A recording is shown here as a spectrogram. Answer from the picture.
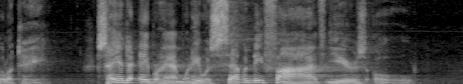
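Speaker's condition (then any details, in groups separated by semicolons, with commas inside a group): No condition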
